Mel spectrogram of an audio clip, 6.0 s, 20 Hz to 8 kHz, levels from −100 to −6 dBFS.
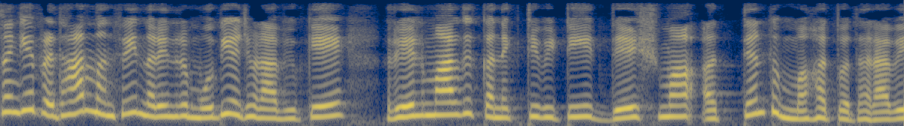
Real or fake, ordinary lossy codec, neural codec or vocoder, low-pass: fake; none; codec, 24 kHz, 1.2 kbps, DualCodec; 7.2 kHz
